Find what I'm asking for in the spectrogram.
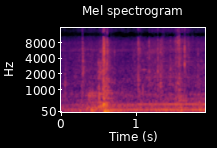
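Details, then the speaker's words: GE-made Hotpoint washer in diagnostic test mode, drain test (position 12): steady low hum with faint higher whine and even tone; drain pump running normally. The machine's fault was dripping water valves. "And the drain pump sounds good."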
